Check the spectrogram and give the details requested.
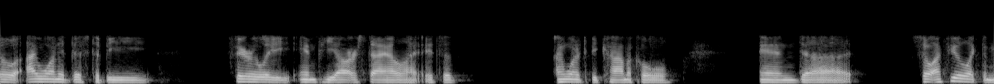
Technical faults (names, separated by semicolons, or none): G.729 codec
